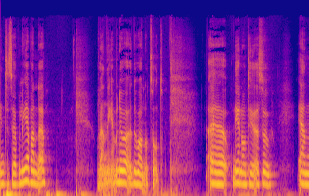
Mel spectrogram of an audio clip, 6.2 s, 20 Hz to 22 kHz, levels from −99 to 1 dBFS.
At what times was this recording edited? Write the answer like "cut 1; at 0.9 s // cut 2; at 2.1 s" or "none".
cut 1; at 1.9 s // cut 2; at 4.6 s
